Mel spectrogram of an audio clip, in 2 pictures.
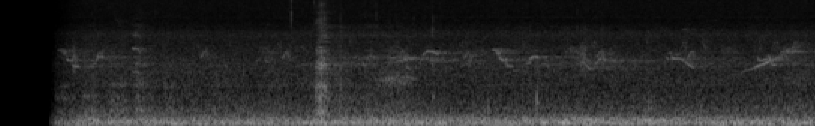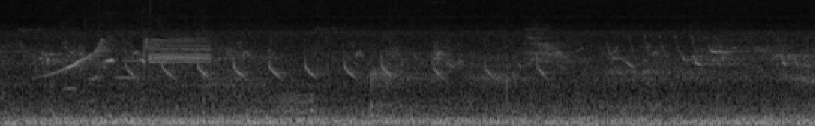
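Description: Birds chirping and calling over a steady low rumble of outdoor background noise, with a quick run of repeated short chirps in the middle.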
